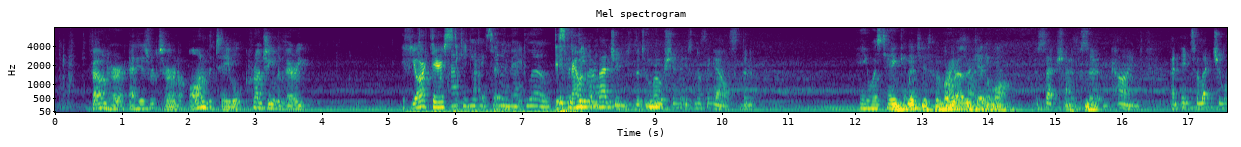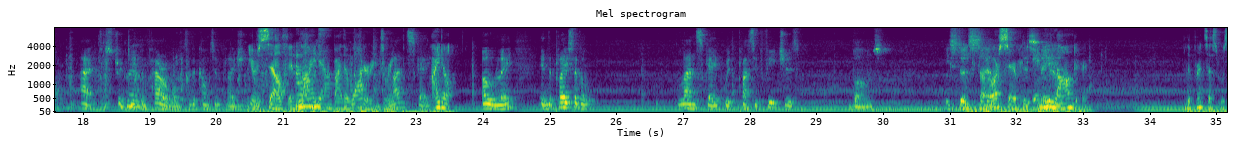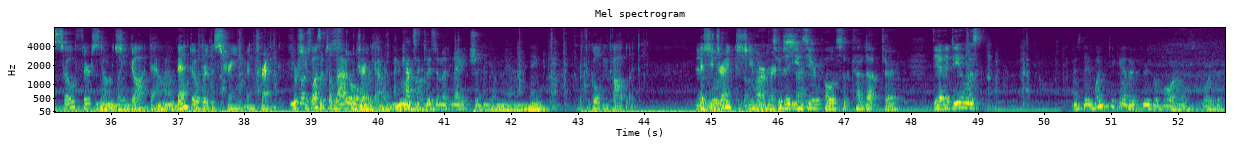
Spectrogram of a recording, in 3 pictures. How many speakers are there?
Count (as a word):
six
